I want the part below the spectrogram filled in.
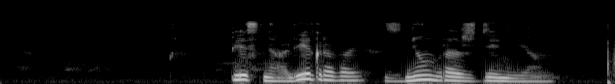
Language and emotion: Russian, neutral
